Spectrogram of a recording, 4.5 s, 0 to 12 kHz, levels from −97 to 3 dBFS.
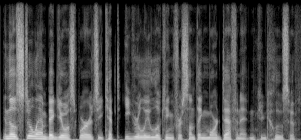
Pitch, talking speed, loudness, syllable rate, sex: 125 Hz, 200 wpm, -20 LUFS, 6.7 syllables/s, male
